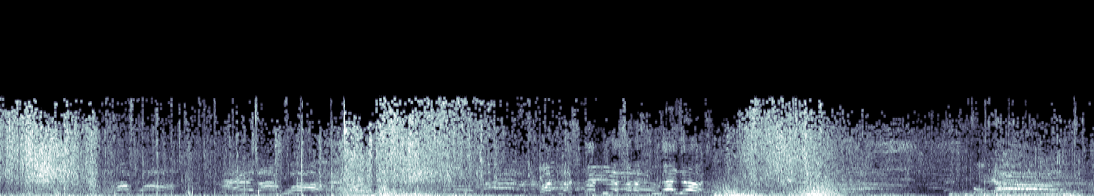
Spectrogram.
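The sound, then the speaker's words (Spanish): Catapult projectiles crash down on a besieged medieval city in heavy booms and smashing impacts, with shouting and screaming voices rising and falling among the loud, continuous din of battle. “Los proyectiles caen sobre la ciudad.”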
